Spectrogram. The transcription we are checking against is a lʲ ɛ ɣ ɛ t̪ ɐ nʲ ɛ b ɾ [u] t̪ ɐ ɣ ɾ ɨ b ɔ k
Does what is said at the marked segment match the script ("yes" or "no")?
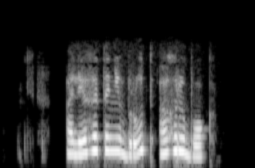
yes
